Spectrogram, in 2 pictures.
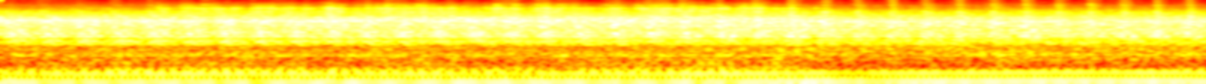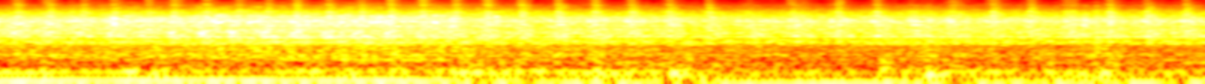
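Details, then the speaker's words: Steiger tractor diesel idling in the morning before planting barley. Loud steady idle with a light regular tick over the rumble; ticking noise of unknown source. "I think this is one of those audio tacos you can hear it ticking"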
